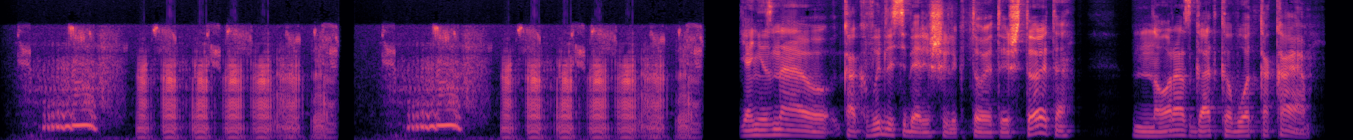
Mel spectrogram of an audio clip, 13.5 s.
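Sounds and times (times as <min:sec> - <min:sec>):
hippopotamus vocalizations: 0:00.0 - 0:07.1
speech: 0:00.6 - 0:03.4, 0:07.4 - 0:13.2.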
